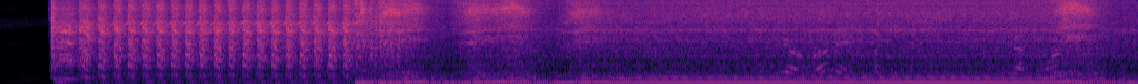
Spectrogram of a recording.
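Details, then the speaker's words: Samurai offroad build engine, first run after fixing vacuum leaks, no coolant circulating yet: cranks with an even chug, catches, then settles to a smooth steady idle with a clean rev, no flutter or rattle; sounds good. "sounds good does sounds very good huh I like it"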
